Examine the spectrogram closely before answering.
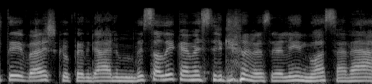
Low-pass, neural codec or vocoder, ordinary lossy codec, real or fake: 14.4 kHz; codec, 32 kHz, 1.9 kbps, SNAC; AAC, 48 kbps; fake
